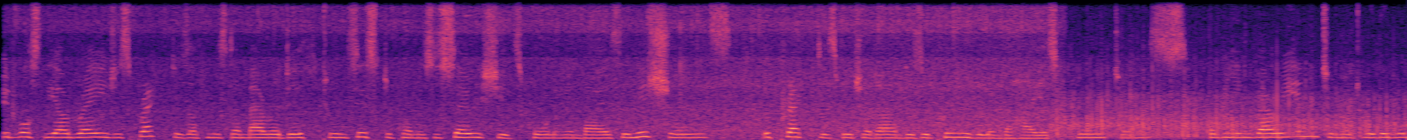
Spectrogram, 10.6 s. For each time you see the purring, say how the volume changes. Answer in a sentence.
The purring can't be heard in this clip.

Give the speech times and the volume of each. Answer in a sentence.
You can hear the speech from 0.0 to 10.5 s, at a steady volume.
